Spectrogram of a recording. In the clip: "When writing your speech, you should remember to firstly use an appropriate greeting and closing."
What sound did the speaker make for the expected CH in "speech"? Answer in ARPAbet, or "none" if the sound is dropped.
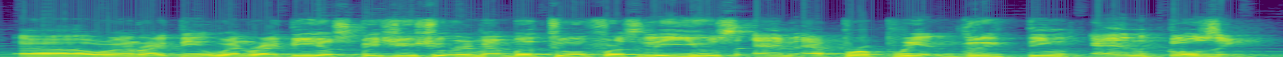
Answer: S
